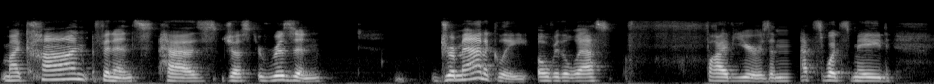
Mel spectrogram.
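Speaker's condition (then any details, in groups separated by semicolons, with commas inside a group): Stuttering; stuttering since childhood, onset around age five, covert into early 40s, hiding meant not talking; open about stuttering for about six years, considers self bivert; repetitions of whole words, part-words and phrases, Concerned, frequent um fillers; prolonged sounds, blocks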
